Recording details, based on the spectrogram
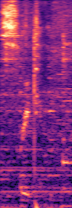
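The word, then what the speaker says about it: freekeh: looks like boulder but it's uh pronounced freaking all right so we're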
